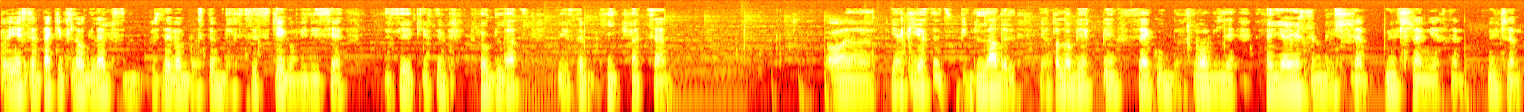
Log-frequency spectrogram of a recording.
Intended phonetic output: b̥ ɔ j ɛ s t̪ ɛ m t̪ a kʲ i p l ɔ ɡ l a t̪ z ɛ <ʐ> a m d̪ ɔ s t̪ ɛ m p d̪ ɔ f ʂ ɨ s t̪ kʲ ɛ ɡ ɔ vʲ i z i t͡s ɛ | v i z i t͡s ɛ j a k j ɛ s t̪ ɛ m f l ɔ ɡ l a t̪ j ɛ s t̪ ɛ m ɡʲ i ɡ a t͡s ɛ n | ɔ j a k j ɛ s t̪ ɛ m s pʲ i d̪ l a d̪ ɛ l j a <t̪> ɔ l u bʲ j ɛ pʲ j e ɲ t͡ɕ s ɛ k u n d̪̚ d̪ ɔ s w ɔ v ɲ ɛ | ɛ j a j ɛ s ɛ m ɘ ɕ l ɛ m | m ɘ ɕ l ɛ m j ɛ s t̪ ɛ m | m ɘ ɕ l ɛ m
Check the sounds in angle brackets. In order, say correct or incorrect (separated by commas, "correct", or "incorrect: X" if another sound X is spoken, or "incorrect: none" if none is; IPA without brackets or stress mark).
incorrect: v, correct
